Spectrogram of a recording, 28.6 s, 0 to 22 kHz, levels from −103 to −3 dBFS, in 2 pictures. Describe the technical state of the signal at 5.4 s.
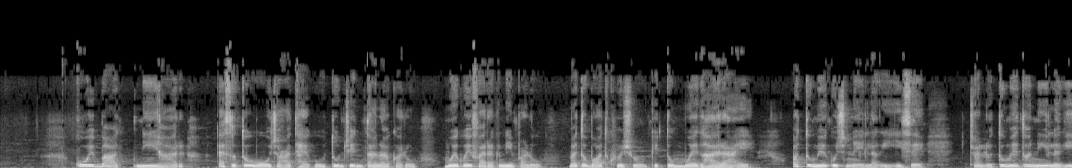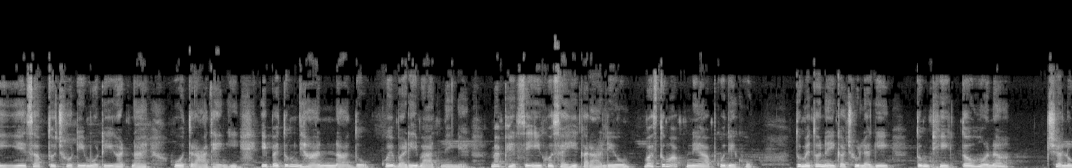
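MP2 compression is present at 5.4 s, as it is across the whole clip. The speech sounds dull and plainly gurgling, with a granular roughness and nothing above about 17.3 kHz. The likely cause is MPEG Layer II coding at a low rate, around 80 kbps, where starved upper sub-bands drop out and the remaining bands are coarsely quantised.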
